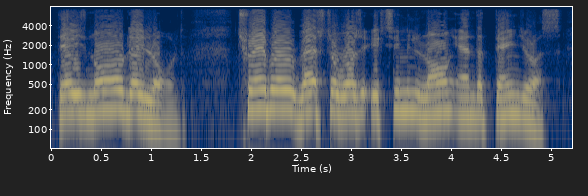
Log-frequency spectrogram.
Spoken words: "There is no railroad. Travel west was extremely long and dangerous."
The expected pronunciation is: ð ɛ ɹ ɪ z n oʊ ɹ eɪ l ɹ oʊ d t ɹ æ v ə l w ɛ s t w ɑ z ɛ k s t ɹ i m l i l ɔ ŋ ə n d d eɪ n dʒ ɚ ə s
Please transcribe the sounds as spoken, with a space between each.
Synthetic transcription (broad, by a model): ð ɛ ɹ ɪ z n oʊ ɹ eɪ l oʊ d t ɹ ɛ b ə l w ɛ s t w ɑ z ɛ k s t ɹ i m l i l ɔ ŋ ə n d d eɪ n dʒ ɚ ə s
